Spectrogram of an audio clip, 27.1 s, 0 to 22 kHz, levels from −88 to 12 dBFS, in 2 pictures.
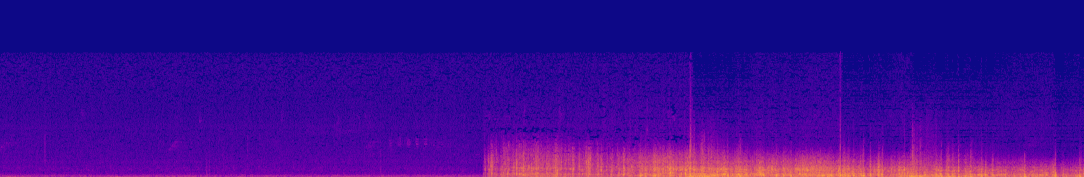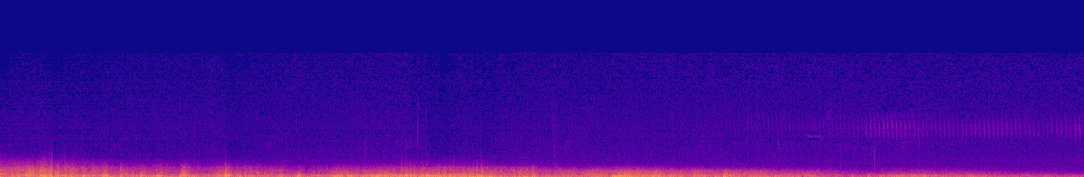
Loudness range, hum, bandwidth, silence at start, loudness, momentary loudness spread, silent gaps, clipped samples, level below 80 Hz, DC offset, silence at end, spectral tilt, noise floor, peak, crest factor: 14 LU; none; 12 kHz; 0.1 s; -21 LUFS; 17 LU; none; under 0.1%; -32 dBFS; under 0.1%; 0 s; -9 dB/octave; -51 dBFS; 0 dBFS; 20 dB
